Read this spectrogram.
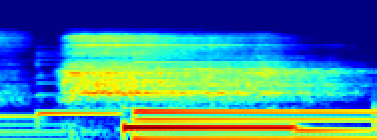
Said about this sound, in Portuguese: Ao exalar o ar, libere todo o ar, como se você estivesse fazendo um bafinho no espelho.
